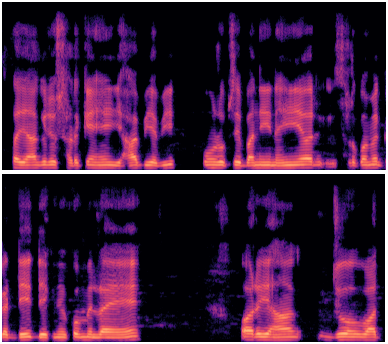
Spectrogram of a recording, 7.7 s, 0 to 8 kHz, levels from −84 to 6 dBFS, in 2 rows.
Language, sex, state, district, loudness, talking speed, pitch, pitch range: Hindi, male, Uttarakhand, Uttarkashi, -16 LUFS, 225 wpm, 130 Hz, 130-140 Hz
